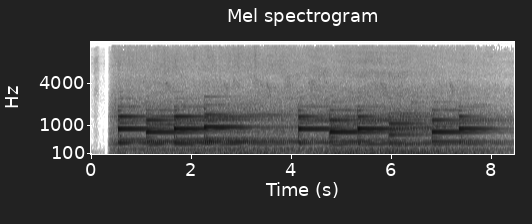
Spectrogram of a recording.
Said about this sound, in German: Das Glockenspiel vom Zeitglocken. Aber nicht von dem berühmten Stadttor aus dem Mittelalter zu Bern. Es ist ein Zeitglockenturm, der allein auf einem Platz steht, zu Bern im US-Bundesstaat Indiana.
